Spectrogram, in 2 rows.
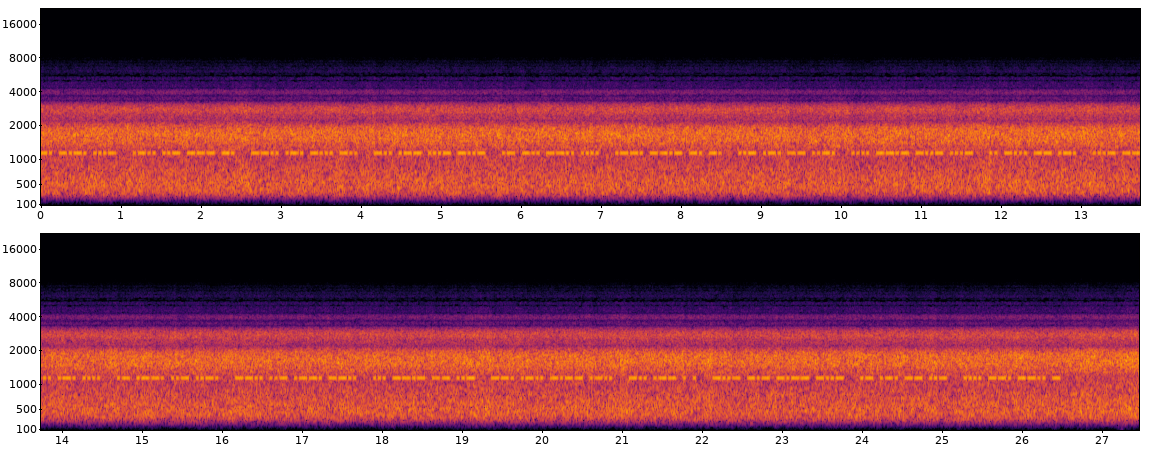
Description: Morse code, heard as a keyed tone, machine-sent, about 39 wpm, 1140 Hz, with heavy radio static. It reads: … LUON ZRBD DWVX ADZH PQNN URMF HQXV IBMR VZRH APUF ZUPZ SQMU GLYL DWEE XKYX ARMU HGZT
